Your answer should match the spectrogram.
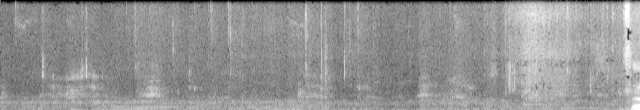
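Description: Quiet outdoor background with a few faint clicks and a faint low hum for a couple of seconds; a man starts to speak right at the end.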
